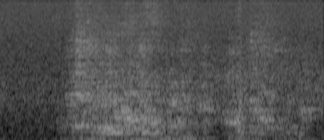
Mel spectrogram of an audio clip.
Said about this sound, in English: we're going to start it with The Lion Roar if you guys want to watch with us.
